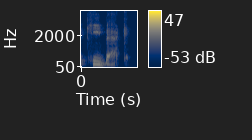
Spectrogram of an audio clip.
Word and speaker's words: Quebec: And, you know, Q is Quebec, but we say Quebec.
